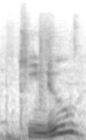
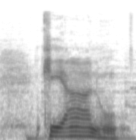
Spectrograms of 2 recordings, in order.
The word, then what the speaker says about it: Keanu: Keanu? Keanu?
